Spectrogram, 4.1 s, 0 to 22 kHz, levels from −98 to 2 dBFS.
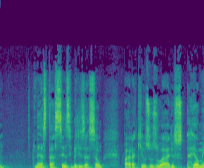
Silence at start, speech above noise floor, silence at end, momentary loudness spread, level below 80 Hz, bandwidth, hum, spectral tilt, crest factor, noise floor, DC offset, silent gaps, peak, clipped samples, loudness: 0 s; 27 dB; 0 s; 7 LU; -38 dBFS; 14.5 kHz; none; -4 dB/octave; 16 dB; -44 dBFS; under 0.1%; none; -2 dBFS; under 0.1%; -17 LUFS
